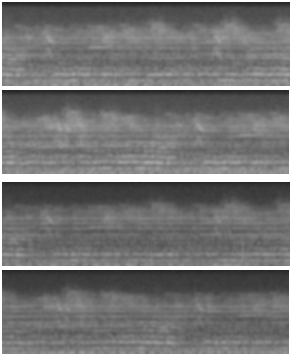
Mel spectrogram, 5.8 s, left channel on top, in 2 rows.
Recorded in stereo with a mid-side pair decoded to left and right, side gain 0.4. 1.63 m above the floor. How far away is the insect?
About 4.5 m.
